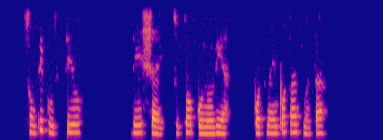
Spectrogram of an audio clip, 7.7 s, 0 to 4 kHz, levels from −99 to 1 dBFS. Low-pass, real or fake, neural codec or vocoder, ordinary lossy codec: 3.6 kHz; real; none; none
